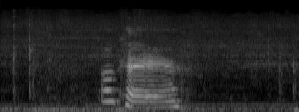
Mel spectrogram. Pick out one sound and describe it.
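A young woman speaks briefly and softly into a nearby microphone.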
